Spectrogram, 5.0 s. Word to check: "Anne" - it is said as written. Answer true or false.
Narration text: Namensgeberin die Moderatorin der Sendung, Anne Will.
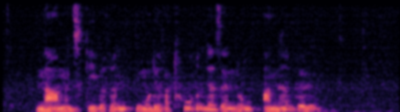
true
